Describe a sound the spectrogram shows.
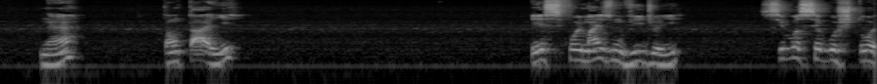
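A man speaks calmly close to the microphone, in short bursts with pauses.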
